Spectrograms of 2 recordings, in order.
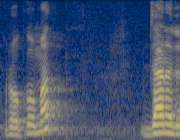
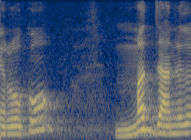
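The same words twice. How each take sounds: First: روکو مت run together with مت rising, long pause, then جانے دو; روکو مت as one phrase, then a louder جانے دو; pause after مت. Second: روکو with rising end, a pause, then مت جانے دو run together; روکو set apart as if by a comma; pause after روکو. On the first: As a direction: hold a clear break before جانے دو. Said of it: "کوما یہاں کے بجائے کہاں لگائیں". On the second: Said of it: "یہاں پر روکو پر کوما لگائیں گے". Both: Shown as a demonstration.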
